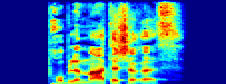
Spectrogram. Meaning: strong/mixed nominative/accusative neuter singular comparative degree of problematisch
- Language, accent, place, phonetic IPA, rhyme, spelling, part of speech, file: German, Germany, Berlin, [pʁobleˈmaːtɪʃəʁəs], -aːtɪʃəʁəs, problematischeres, adjective, De-problematischeres.ogg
